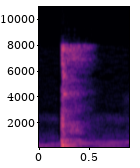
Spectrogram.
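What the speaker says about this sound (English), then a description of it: "Please forgive me for the cough." A single short, sharp cough from a person with a sore throat, close to the microphone, over a faint steady background hum.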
